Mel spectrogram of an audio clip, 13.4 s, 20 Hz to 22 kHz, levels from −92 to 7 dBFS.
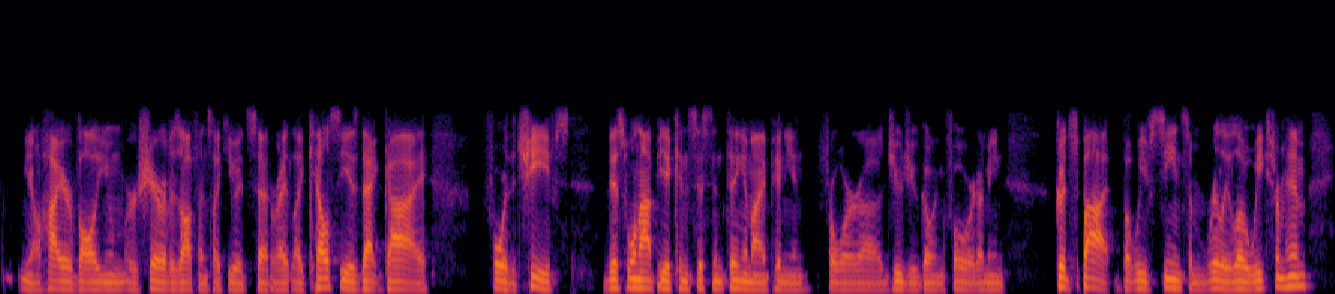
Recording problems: high frequencies cut off; severe; nothing above 4.5 kHz

